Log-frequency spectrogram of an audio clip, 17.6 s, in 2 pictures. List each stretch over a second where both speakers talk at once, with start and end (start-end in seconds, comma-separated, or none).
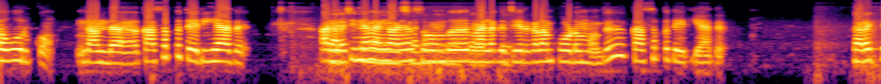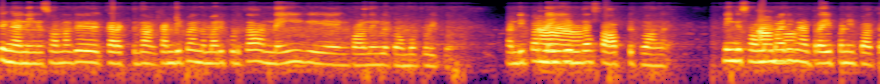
3.3-5.1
